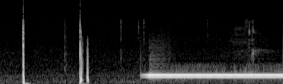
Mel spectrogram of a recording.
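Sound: telephone busy tone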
